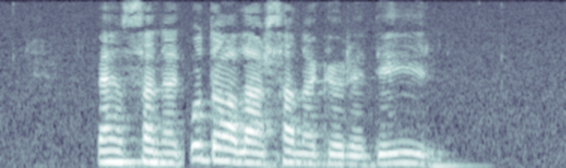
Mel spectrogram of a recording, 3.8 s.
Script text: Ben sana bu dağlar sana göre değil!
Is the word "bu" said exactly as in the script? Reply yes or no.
yes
